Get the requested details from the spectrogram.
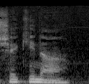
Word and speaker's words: Shekinah: But in Hebrew, it's pronounced Shekinah.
